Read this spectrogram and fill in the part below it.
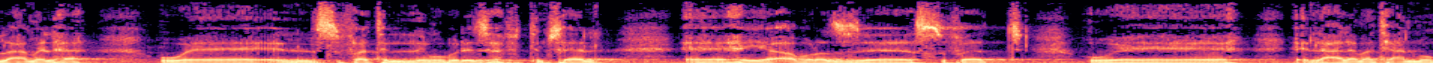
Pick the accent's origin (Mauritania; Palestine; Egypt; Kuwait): Egypt; كان الفنانين في حقبة من حقب التاريخ عندنا في مصر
